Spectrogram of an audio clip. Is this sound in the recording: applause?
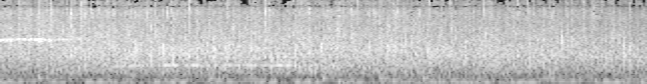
yes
